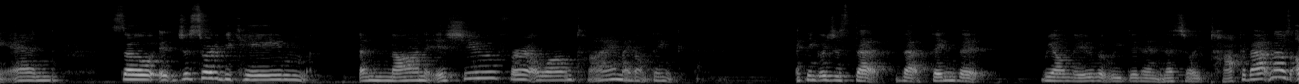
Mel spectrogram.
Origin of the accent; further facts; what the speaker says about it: Oregon, United States; born there; I was born in Oregon. My raised LDS. My dad taught seminary for CES for 40 years.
